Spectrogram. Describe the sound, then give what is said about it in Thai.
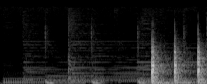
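Three sharp, evenly spaced knocks on a door sound loud near the end, following a quiet stretch with a soft, low tonal hum underneath. “I hear someone knocking on a door”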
